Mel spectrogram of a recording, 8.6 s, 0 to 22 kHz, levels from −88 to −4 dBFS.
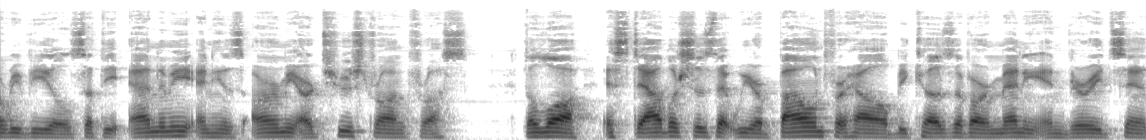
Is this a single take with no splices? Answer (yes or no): no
